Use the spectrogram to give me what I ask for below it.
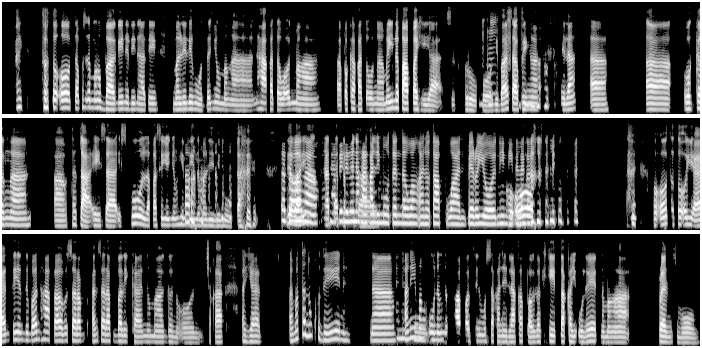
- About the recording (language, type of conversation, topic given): Filipino, unstructured, Ano ang nararamdaman mo kapag muli kayong nagkikita ng mga kaibigan mo noong kabataan mo?
- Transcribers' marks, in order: laughing while speaking: "totoo"; giggle; laugh; scoff; laughing while speaking: "hindi talaga nakakalimutan"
